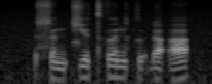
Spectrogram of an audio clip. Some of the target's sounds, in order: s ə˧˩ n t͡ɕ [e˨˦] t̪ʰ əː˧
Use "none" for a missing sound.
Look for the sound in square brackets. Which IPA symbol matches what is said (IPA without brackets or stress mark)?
e˧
